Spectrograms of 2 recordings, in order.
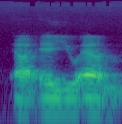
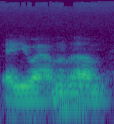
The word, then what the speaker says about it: Om: You might even see it printed A-U-M in Roman script, right? Or maybe you even hear a teacher pronounce it using a kind of English pronunciation of A-U-M, Aum, right?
